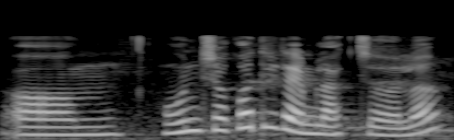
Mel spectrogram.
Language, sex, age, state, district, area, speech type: Nepali, female, 18-30, West Bengal, Darjeeling, rural, spontaneous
